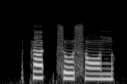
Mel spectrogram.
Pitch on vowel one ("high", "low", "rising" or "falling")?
high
